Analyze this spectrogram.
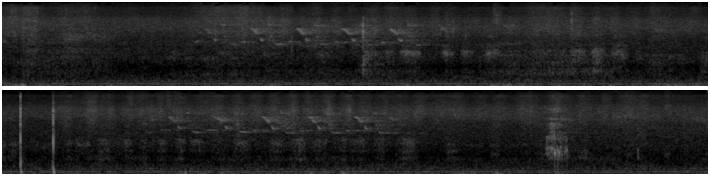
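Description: Dog panting, with two short bursts of birds chirping in the background and two sharp clicks about halfway through.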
